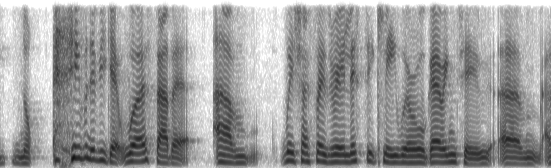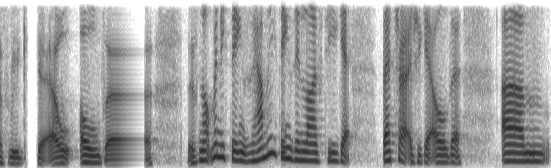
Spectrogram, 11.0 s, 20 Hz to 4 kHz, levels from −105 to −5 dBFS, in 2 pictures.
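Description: At 5.66 s the speech briefly sticks: a sound is held about 30 ms too long, with a faint buzzy edge, before carrying on with nothing lost. This is a short stall from a late packet. The jitter buffer emptied, so the receiver stretched the last sound until the packet arrived.

Two longer hold-ups follow. From 5.77 to 5.91 s the last sound turns to a fading buzz and then drops to about 90 ms of silence, 118 ms in all. From 6.64 to 6.98 s a buzzy continuation fills 324 ms without going silent. In both places the speech resumes where it stopped. These are call audio freezes, likely caused by packets held up in transit, leaving the jitter buffer empty while the receiver padded the gap.

From 7.49 s to the end the speech is hurried and raised by about three semitones, playing 1.2 times too fast, with pitch and pace shifted together. This is a section at the wrong speed, likely from playback or editing against the wrong clock. 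The narrow, muffled band with nothing above 4 kHz runs throughout and comes from the G.711 call path.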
